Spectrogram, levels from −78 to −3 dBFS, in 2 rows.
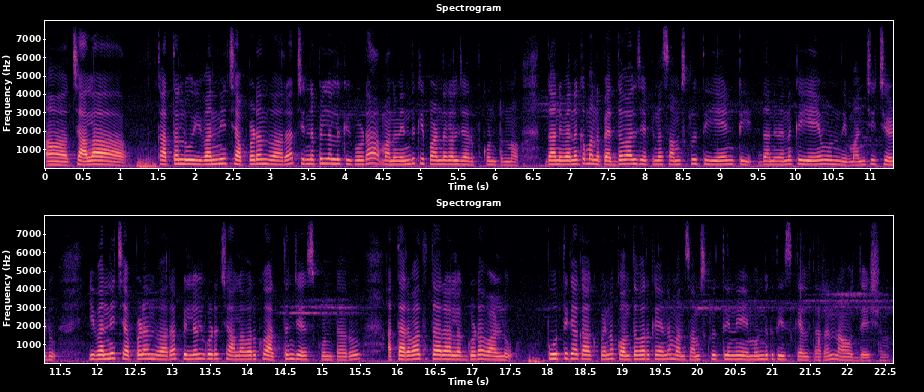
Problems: constant background noise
